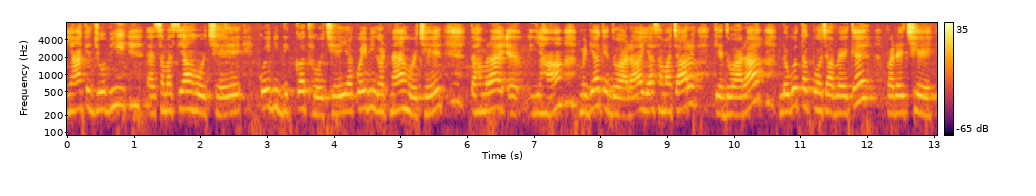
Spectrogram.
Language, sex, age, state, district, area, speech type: Maithili, female, 18-30, Bihar, Purnia, rural, spontaneous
